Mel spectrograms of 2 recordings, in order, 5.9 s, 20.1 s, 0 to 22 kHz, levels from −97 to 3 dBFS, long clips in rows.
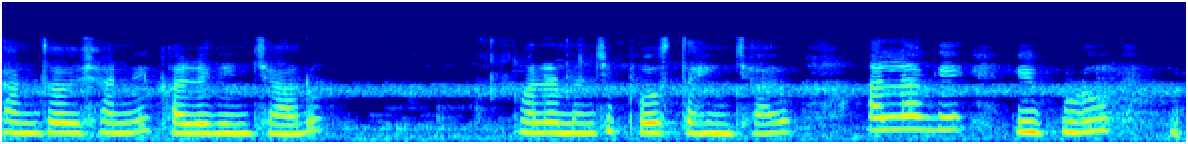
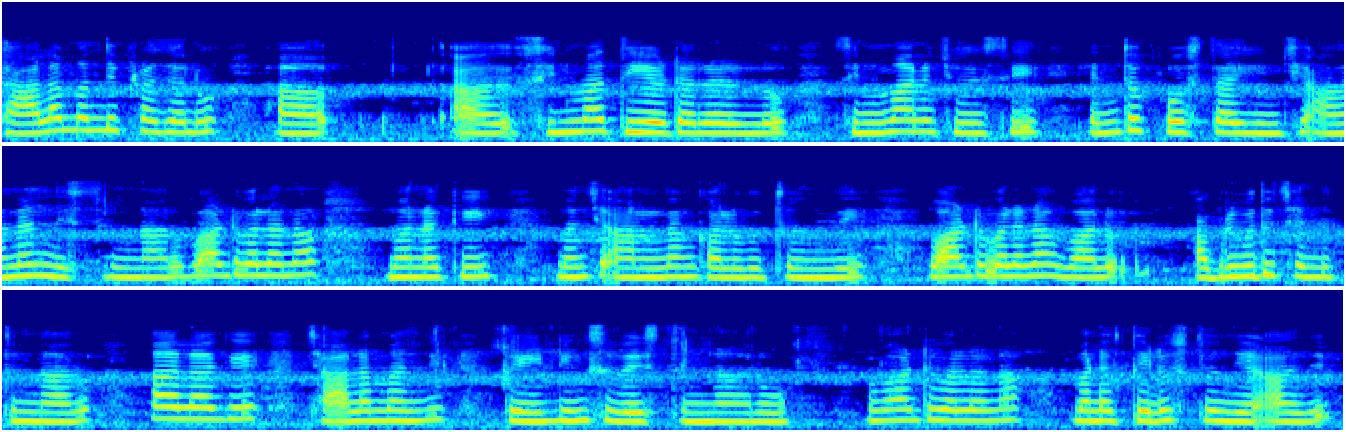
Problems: background sounds at intervals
